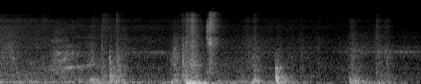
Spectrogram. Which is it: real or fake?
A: fake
